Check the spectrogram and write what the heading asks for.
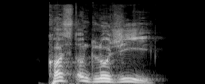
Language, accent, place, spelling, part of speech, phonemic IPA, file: German, Germany, Berlin, Kost und Logis, noun, /ˈkɔst ʊnt loˈʒiː/, De-Kost und Logis.ogg
- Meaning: board and lodging, room and board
